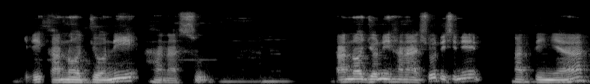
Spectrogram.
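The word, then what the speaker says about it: 彼女: Dibacanya kanojo, gitu ya. Ini dibacanya kanojo, dia, ya. Jadi kanojo ni hanasu. Kanojo ni hanasu di sini artinya, ya, saya akan berbicara dengan dia.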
